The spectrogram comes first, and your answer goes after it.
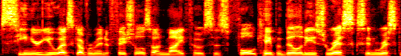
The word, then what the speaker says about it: Mythos: So basically if you have any kind of a program and by the way Mytho's is the Greek pronunciation and it's m y t h o s and it's a Greek word so Mytho's that's the way I I pronounce it.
